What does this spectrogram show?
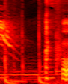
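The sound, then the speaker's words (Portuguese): A street cat named Maria Tereza meows, a couple of quick, rising and falling cries packed into a second, fairly clear and loud with faint background noise. “É a gata da rua.”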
